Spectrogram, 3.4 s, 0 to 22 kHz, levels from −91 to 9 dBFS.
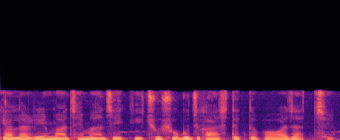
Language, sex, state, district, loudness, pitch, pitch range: Bengali, female, West Bengal, Alipurduar, -14 LUFS, 215 Hz, 205-235 Hz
